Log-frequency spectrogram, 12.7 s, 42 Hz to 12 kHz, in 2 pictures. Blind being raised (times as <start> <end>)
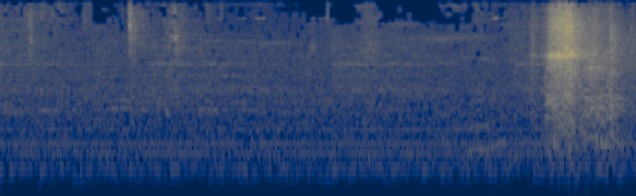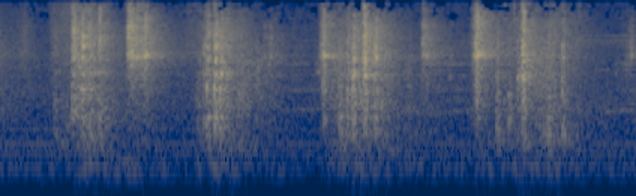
5.3 12.1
